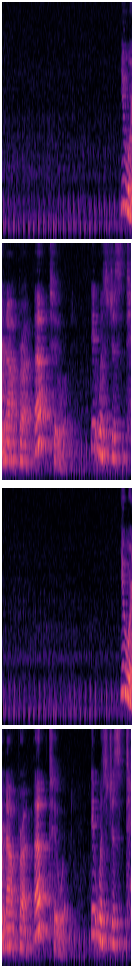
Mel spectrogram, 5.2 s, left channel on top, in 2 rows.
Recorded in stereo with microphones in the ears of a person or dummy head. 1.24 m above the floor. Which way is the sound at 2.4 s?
45° right (ahead or behind).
